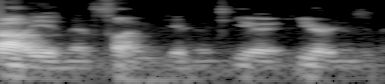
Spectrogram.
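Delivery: mock mumbling, spoken unclearly. Recounting a scene from a script, imitating someone mumbling. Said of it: "he doesn't really say anything very clearly".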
